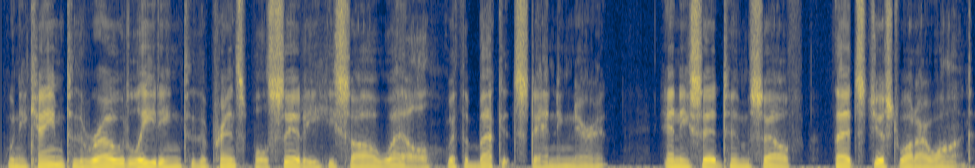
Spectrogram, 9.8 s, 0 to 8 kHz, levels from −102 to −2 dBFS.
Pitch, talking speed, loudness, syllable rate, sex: 130 Hz, 190 wpm, -18 LUFS, 4.4 syllables/s, male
